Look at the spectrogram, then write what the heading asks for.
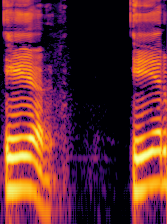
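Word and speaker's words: heir: ऐसे ही एयर means होता है उत्तराधिकारी। यहाँ पर भी एच साइलेंट है और इसके पहले एन का यूज होगा।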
